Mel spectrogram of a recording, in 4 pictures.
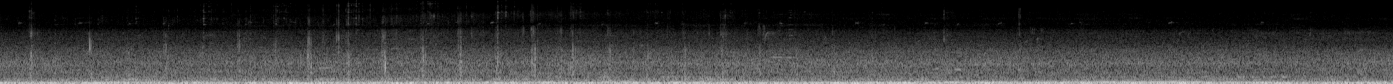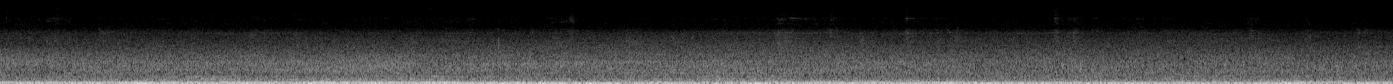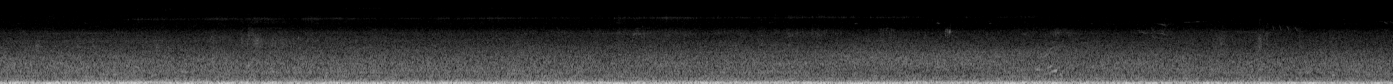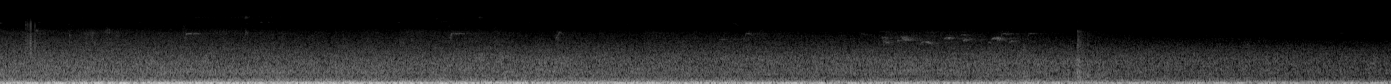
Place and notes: Würzburg, Deutschland - Würzburg, Mainwiesen, afternoon
At the meadows of the river Main at a warm summer afternoon. The constant sonorous traffic sound of the nearby riverdside street - passengers talking and walking by and a jogger passing by. The chirps of some birds in the trees.
soundmap d - social ambiences and topographic field recordings
24 July 2013, 18:00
